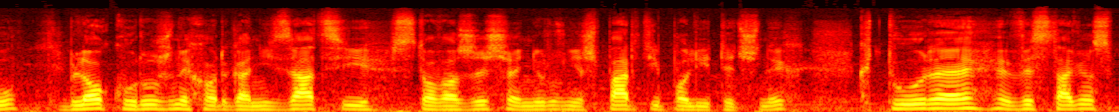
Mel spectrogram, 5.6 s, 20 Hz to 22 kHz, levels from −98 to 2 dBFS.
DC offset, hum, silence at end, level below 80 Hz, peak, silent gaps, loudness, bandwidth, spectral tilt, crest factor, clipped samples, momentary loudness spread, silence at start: under 0.1%; none; 0 s; -48 dBFS; -4 dBFS; none; -23 LUFS; 15.5 kHz; -5 dB/octave; 18 dB; under 0.1%; 10 LU; 0 s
